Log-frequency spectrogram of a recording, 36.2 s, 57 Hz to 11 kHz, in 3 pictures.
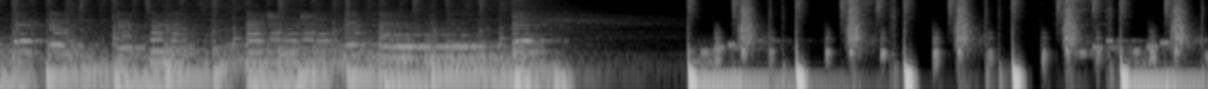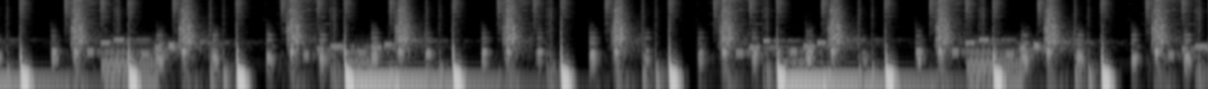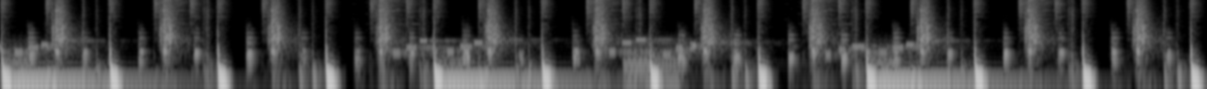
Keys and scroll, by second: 1.7 F4, 4.0 F4, 6.5 z, 6.8 F4, 7.4 alt+x, 12.2 w, 13.3 ctrl+alt+e, 22.5 F3, 24.3 F3, 25.6 F3, 28.4 ctrl+shift+c, 29.0 alt+x, 32.8 F4, 34.7 F4, 35.6 F4.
